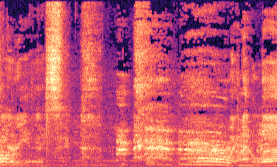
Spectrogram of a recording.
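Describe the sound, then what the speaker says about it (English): A lavender Orpington hen at a small-animal auction chatters in a run of clucks and drawn-out, wavering calls. She is close and fairly loud, and a voice talks quietly in the background at one point. "Oh, I love a little chatty hen."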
